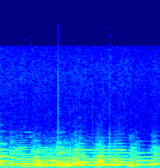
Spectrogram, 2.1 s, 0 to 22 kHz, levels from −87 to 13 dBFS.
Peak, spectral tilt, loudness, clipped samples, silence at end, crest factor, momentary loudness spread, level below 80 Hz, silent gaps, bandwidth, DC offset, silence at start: -8 dBFS; -5 dB/octave; -20 LUFS; under 0.1%; 0 s; 12 dB; 4 LU; -44 dBFS; none; 16.5 kHz; under 0.1%; 0 s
